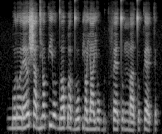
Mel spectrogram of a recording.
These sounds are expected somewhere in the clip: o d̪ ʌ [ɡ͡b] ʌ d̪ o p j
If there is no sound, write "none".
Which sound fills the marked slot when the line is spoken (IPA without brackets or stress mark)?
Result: ɓ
